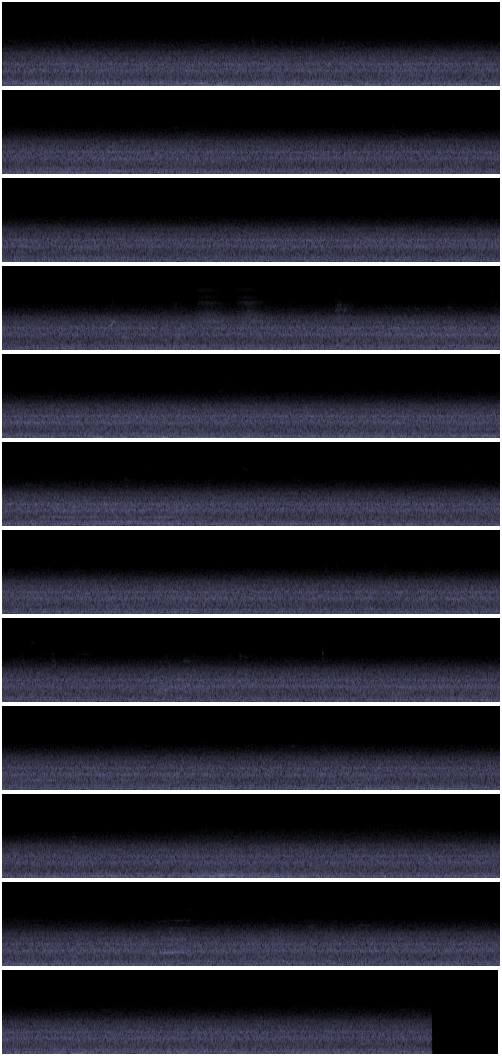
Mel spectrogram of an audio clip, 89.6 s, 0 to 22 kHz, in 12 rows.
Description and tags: Outside Night City: Planes, Cars, Wind
Recorded with MXL 990 hanging from 20 feet high in an alley 2 blocks from the interstate in Seattle's University District at 8:40 PM in the late April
